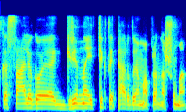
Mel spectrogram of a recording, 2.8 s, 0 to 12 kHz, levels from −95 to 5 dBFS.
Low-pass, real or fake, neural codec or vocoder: 7.2 kHz; real; none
